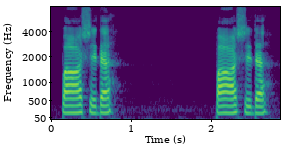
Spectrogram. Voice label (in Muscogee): "pasetv", Muscogee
